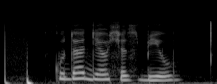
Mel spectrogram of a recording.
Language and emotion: Russian, neutral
